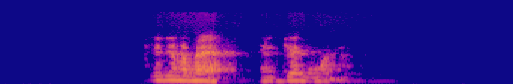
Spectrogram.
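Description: An older man speaks through an online call.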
